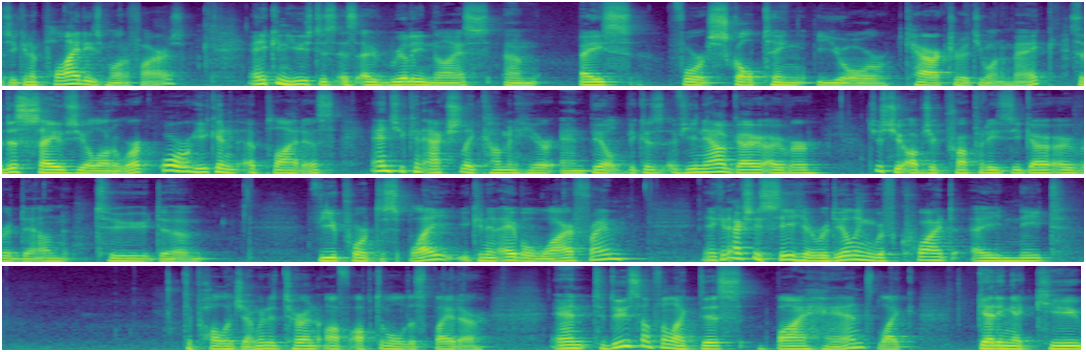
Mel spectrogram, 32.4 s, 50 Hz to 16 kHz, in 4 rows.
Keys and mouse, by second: 1.4 n, 14.5 click, 14.6-18.5 middle drag, 18.5-20.3 drag, 20.3-22.2 middle drag, 22.2 click, 24.2-25.2 drag, 27.6 alt+a, 28.4 KP_1.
